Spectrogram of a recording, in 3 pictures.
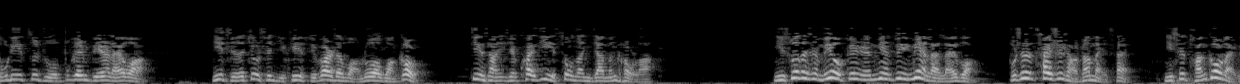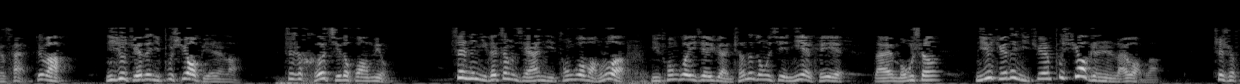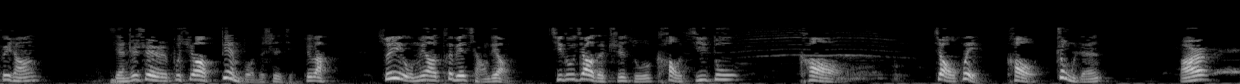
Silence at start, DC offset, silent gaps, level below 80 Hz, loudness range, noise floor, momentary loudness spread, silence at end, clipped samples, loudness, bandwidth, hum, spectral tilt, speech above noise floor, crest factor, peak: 0 s; under 0.1%; none; -54 dBFS; 4 LU; -61 dBFS; 13 LU; 0 s; under 0.1%; -24 LUFS; 5.8 kHz; none; -10.5 dB/octave; 38 dB; 20 dB; -6 dBFS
